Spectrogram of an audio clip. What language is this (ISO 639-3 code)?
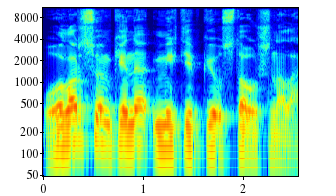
kaz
